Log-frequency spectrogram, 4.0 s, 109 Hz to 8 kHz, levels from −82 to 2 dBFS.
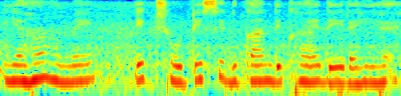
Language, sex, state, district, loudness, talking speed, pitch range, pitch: Hindi, female, Gujarat, Gandhinagar, -14 LUFS, 150 wpm, 210-230 Hz, 220 Hz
